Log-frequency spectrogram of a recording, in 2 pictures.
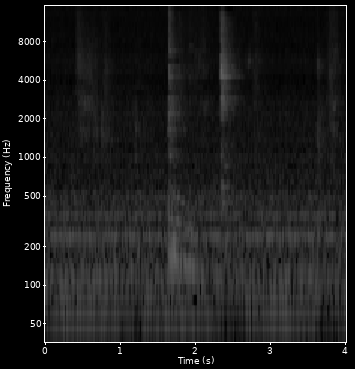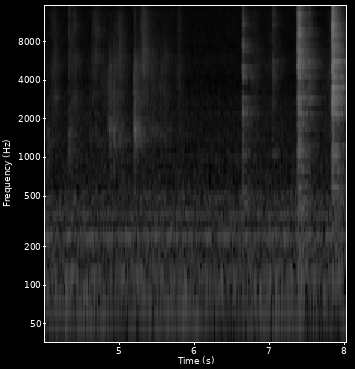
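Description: A metal spoon scraping and tapping as soft cream cheese is spooned from its tub into a frying pan, with a few sharp clinks; the loudest two come near the end, about half a second apart. A steady low hum runs underneath.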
